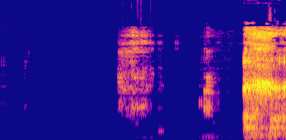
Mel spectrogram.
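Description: A man laughing: short breathy bursts of laughter start about a second in, and the loudest comes near the end.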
